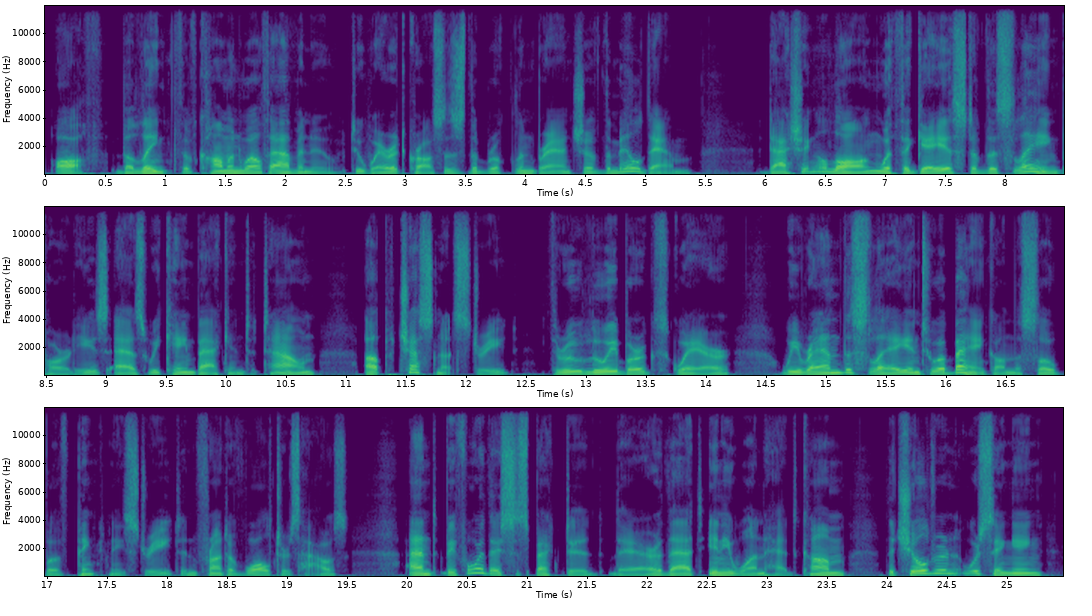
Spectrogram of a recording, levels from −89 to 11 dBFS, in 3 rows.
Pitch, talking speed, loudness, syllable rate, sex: 125 Hz, 160 wpm, -21 LUFS, 4.5 syllables/s, male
